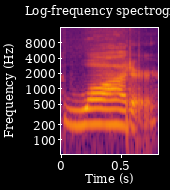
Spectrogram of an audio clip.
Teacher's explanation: the T in the middle softened into a D sound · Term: dropped T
